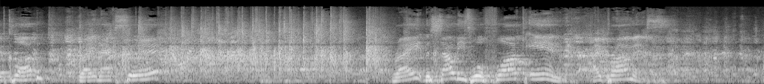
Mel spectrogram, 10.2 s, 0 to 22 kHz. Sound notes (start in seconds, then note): 0.9 audience clapping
